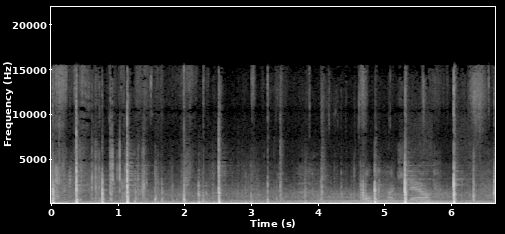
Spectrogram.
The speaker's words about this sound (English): try not to look down at the ball as much as possible. Don't try to dribble too fast if you're not ready. Stay low, but not too low.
